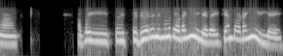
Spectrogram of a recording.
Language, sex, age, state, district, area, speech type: Malayalam, female, 30-45, Kerala, Alappuzha, rural, conversation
